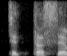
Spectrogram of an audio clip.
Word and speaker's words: चित्तस्य: संजना जीस ज्ञाता ज्ञात चितस्य नहीं बोलना गुड़िया चित्तस्य बोलना इसको तदुपरागा अपेक्षितस वस्तु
